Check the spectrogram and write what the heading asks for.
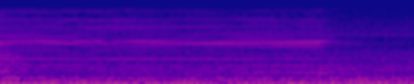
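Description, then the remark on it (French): Faint car horns honk from outside, a sustained blaring tone held for over a second before cutting off, with low street rumble underneath and no one talking. “Merci pour les klaxons.”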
